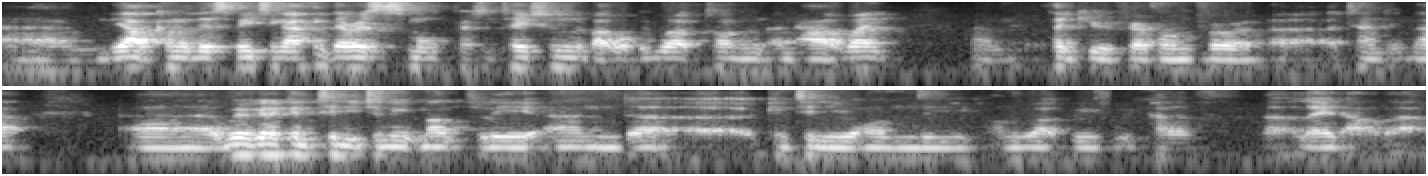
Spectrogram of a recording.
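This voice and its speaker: A man speaks with a British accent at a fairly quick pace. His loudness swings widely. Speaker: standards draft author presenter. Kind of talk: technical presentation. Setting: remote video call into meeting. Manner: hesitant, many fillers.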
